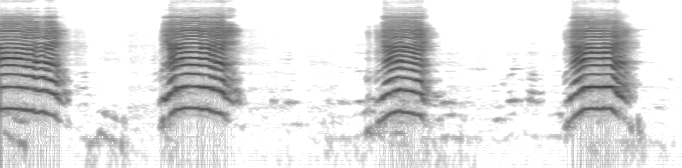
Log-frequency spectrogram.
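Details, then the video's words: Goat bleating repeatedly, four strong, shaky, nasal cries each under a second long, coming roughly every two seconds against near silence. "best goat sound in the world | goat sound"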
